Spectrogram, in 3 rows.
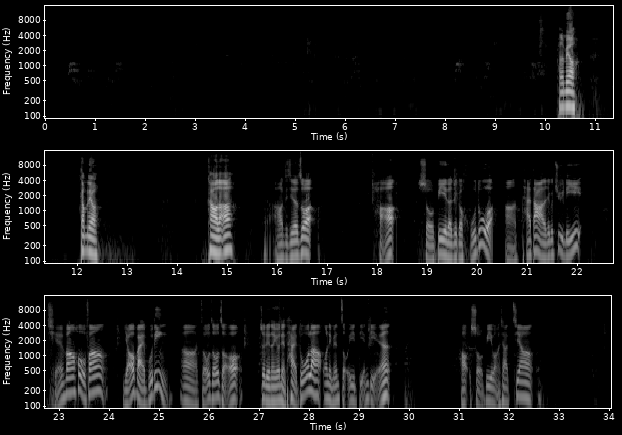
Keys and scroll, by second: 5.1 2, 10.4 2, 17.7 3, 17.8 space, 18.0 3, 18.2 3, 19.4 space, 21.5 space, 24.0 space, 25.8-27.3 typing, 29.1 space, 31.0 space, 32.7 ctrl+z.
